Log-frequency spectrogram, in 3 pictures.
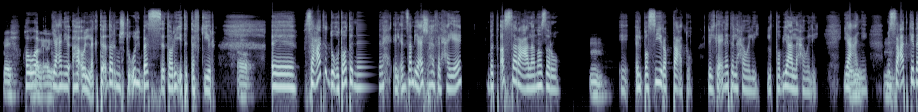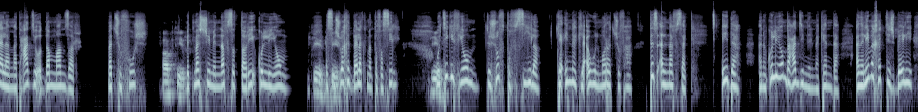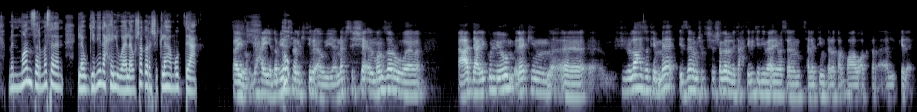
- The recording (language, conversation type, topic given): Arabic, podcast, احكيلي عن أول مرة جرّبت فيها التأمّل، كانت تجربتك عاملة إزاي؟
- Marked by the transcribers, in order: unintelligible speech; tsk; other noise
